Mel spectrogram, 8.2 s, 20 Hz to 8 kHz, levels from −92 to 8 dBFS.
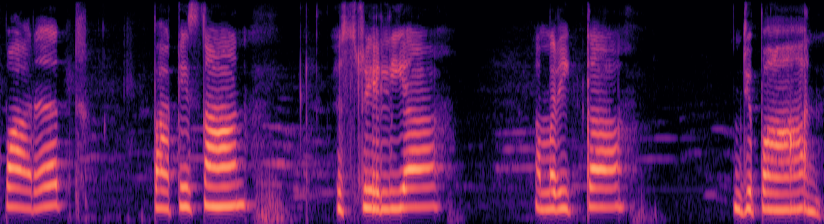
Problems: continuous background conversations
